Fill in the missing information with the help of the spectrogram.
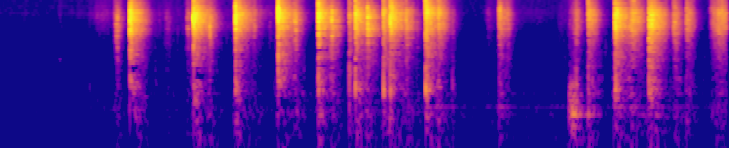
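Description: A border collie's claws clicking and skittering on a laminate floor as it scrambles about in play: sharp, irregular taps, two or three a second, starting about a second in, with a short lull near the five-second mark.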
